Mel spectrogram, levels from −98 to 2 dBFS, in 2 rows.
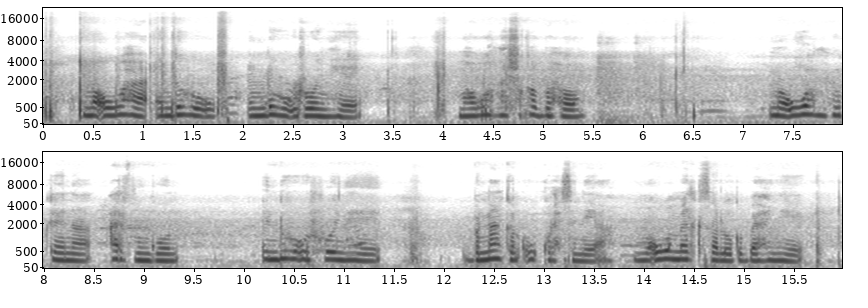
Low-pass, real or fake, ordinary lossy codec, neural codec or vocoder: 19.8 kHz; real; none; none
